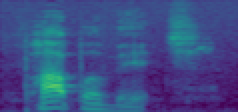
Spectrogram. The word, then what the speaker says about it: Popovich: It's Popovich.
